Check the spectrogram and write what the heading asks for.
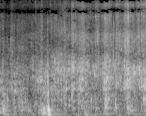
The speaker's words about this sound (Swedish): Det har varit lite vatten i, i mina inslag. Nu blir det lite mer här idag. Nu fyller vi dunkar här.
